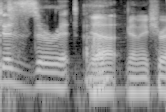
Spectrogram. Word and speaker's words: Gesserit: Gesserit. Not Jesuit. Gesserit.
